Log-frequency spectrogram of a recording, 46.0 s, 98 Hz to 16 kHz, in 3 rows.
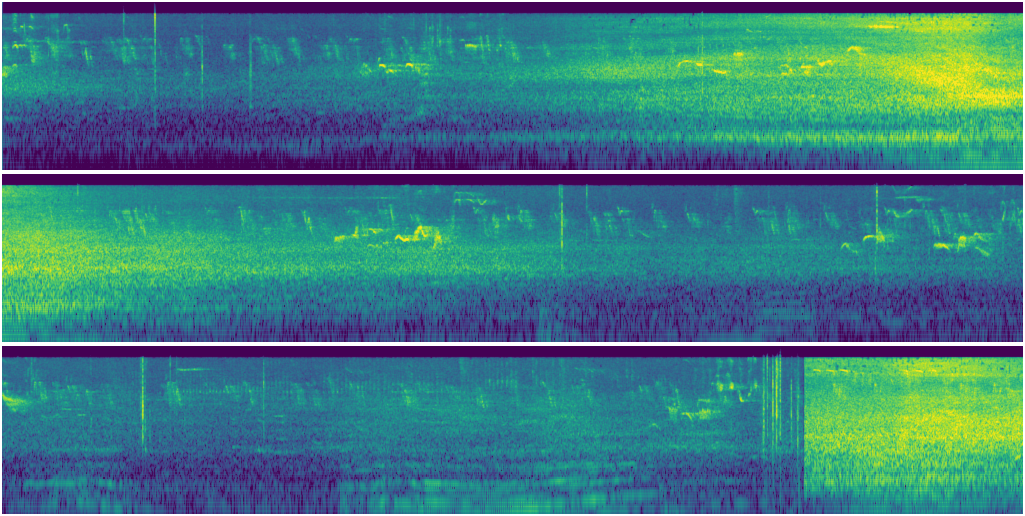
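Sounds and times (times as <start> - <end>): small birds chirping: 0.0 - 13.5, 15.9 - 45.9
car passing: 6.9 - 28.8, 29.6 - 33.4, 35.6 - 41.8, 42.6 - 45.9.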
